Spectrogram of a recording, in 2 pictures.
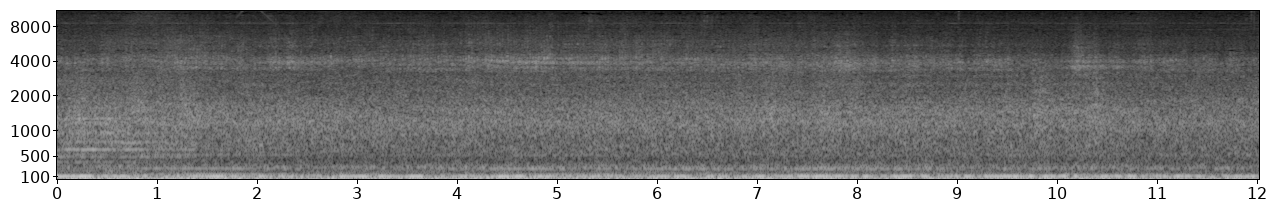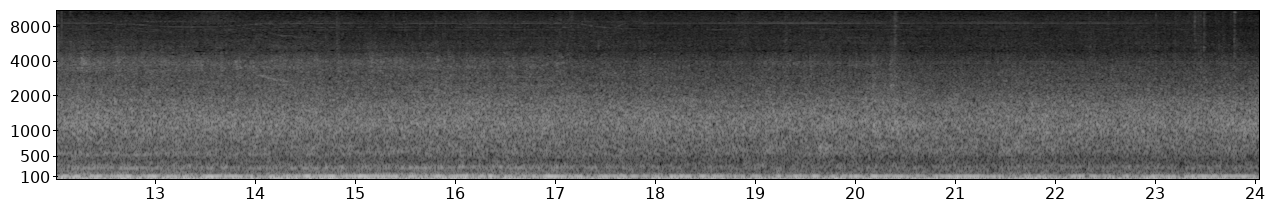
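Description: A steady, low outdoor rumble runs throughout with no clear single event. A music track fades out in the first second or so.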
